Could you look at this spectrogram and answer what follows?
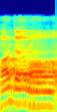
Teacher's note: کی وجہ سے، قاف پر ہے، دال ساکن پہ قلقلہ ہے، را پر ہے اور یہ وقفاً مد عوض ہو جائے گی، قدرا دو حرکات لمبا کریں گے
